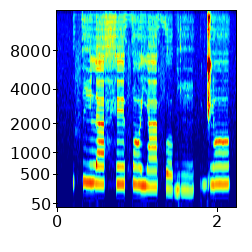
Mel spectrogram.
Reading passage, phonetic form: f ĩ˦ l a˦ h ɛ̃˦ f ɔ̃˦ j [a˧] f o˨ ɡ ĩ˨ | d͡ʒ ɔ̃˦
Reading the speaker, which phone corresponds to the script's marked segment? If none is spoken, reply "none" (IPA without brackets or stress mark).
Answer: ã˧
